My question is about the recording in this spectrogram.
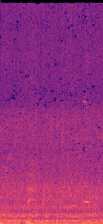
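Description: Steady rushing of a mountain valley stream, with a faint low steady hum beneath it.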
